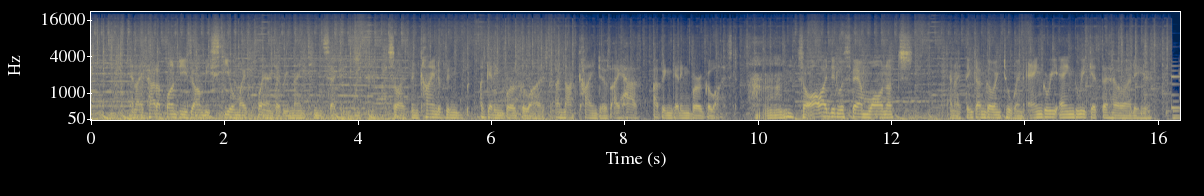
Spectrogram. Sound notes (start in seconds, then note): 9.7 inhales Oxygen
